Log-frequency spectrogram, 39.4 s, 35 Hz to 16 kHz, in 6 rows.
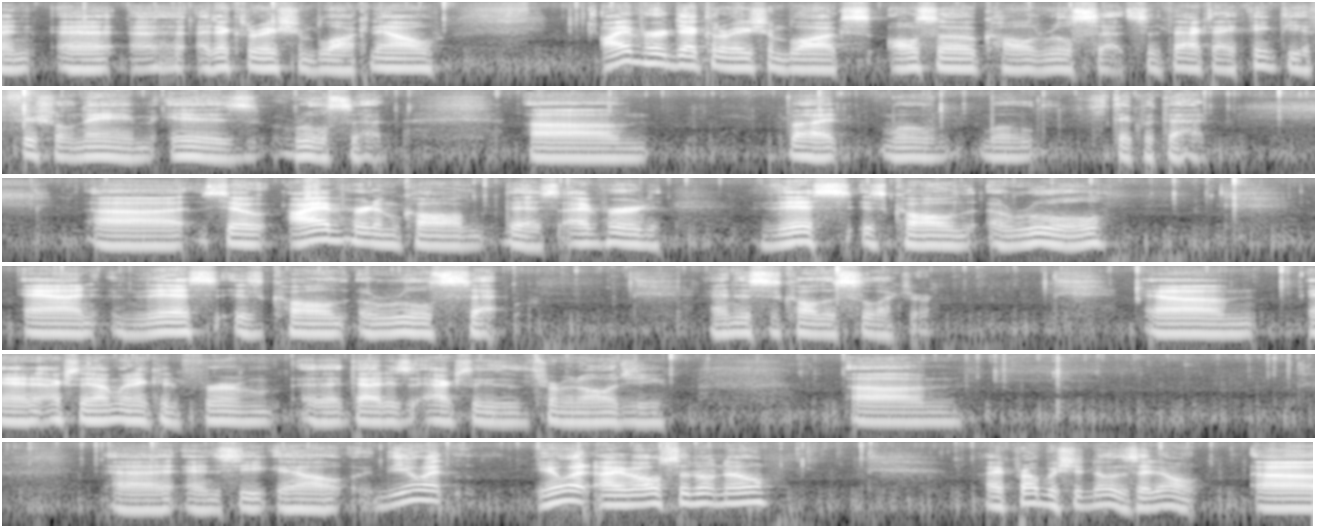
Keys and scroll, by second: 27.3 super+Tab, 30.3 shift+/, 31.7-33.3 typing, 35.8-37.5 typing, 38.1 super+Tab.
